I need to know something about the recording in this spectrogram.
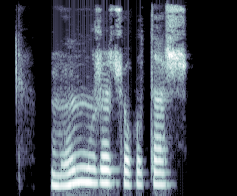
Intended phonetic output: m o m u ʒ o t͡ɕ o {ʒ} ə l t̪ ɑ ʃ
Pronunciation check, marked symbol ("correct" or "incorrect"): incorrect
